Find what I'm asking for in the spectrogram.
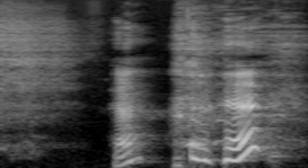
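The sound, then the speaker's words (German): Noisy breathing from a person: loud, breathy gasps with voiced, whimpering tones that rise in pitch, coming in a few short bursts after a softer airy breath. “Ich atme geräuschvoll, sei ruhig.”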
